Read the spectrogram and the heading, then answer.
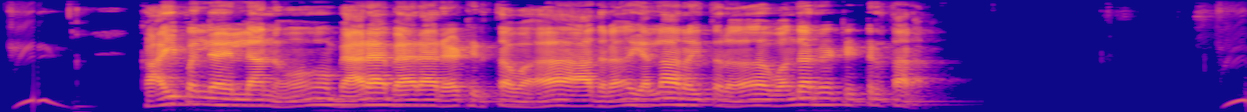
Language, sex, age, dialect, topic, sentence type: Kannada, male, 60-100, Northeastern, agriculture, statement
